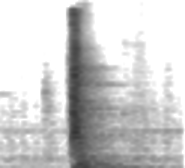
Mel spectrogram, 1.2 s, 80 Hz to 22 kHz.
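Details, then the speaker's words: 4-pole DIN-rail contactor with 120 VAC coil, switching 240 VAC gear in a Harris transmitter rack, amp not yet connected, switched on from the power strip: one sharp clean clack fading within half a second; contactor pulls in normally. "So you can hear it click, and you can also kind of see the flash."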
